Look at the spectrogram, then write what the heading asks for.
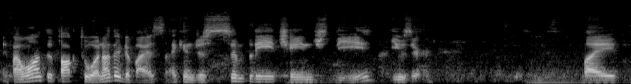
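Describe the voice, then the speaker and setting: A man's voice: medium pitch, expressive, measured pace, pushed and bright, rough recording. Male product demo presenter, faint background noise. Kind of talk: product demonstration, explanatory.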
